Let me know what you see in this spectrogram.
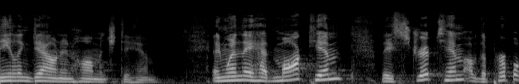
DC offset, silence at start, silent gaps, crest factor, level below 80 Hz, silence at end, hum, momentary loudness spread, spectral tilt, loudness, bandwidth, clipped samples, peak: under 0.1%; 0 s; none; 18 dB; -56 dBFS; 0 s; none; 13 LU; -5.5 dB/octave; -26 LUFS; 13 kHz; under 0.1%; -10 dBFS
